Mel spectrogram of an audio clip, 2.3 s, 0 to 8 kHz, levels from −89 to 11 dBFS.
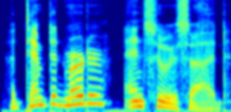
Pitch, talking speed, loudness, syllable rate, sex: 150 Hz, 105 wpm, -17 LUFS, 4.6 syllables/s, male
